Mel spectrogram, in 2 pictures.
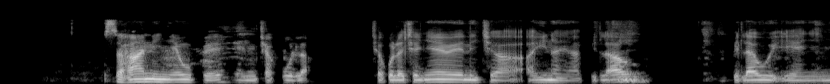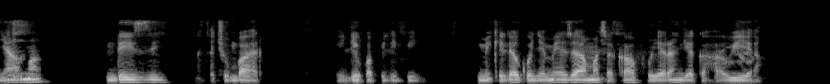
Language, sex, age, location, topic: Swahili, male, 18-24, Mombasa, agriculture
